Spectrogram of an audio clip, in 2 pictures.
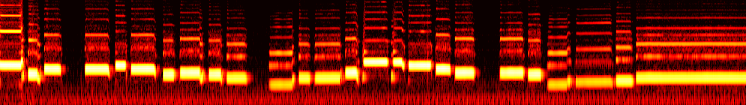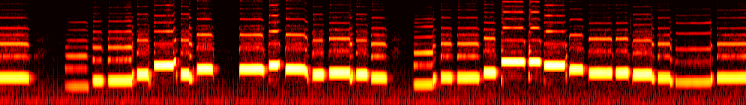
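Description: A solo recorder plays the Doraemon theme song, a bright, high, bouncy melody in short phrases separated by brief pauses, with one long held note midway. No one speaks.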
